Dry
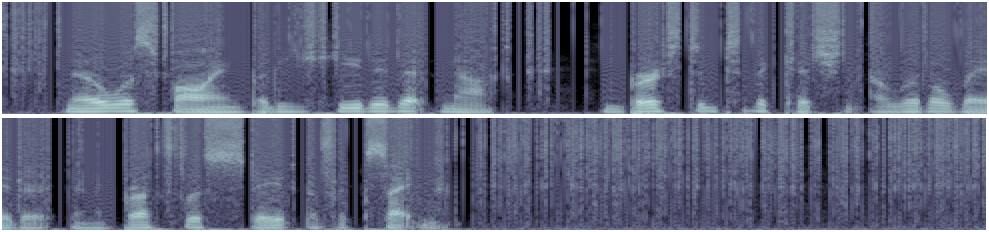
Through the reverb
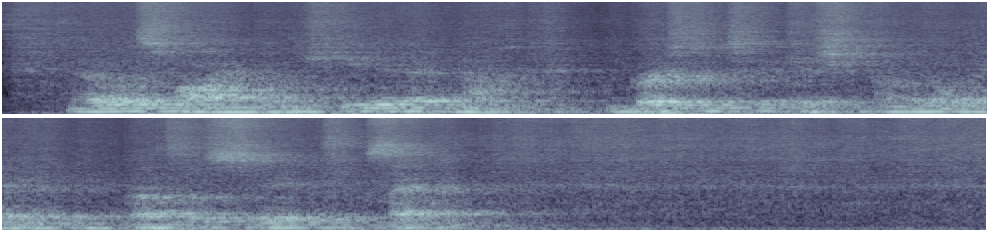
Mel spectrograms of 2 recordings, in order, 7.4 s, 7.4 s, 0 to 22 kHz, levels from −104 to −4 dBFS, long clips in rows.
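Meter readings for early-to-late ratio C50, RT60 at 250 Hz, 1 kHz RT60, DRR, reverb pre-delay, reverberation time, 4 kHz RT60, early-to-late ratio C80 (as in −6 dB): −2.5 dB, 1.6 s, 1.5 s, −11.0 dB, 9 ms, 1.5 s, 1.0 s, 1.0 dB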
